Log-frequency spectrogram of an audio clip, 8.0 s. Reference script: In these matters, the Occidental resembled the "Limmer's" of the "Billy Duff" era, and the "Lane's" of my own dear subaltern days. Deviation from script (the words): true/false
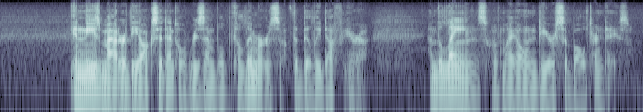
true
